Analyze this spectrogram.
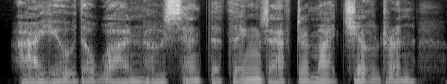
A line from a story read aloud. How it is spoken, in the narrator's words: a female voice hissed in the darkness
